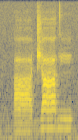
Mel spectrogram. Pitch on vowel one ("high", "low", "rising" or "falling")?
low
